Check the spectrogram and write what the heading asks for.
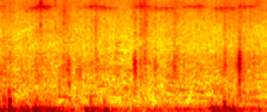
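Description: Irregular knocks and thuds of a person walking on crutches over rough ground, over a steady low rumble.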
